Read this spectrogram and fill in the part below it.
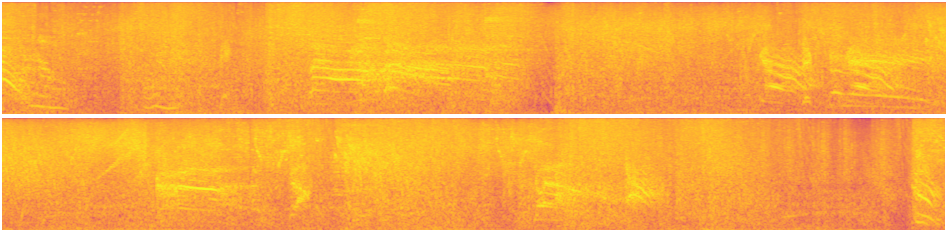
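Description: A deep rumble roars steadily throughout.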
